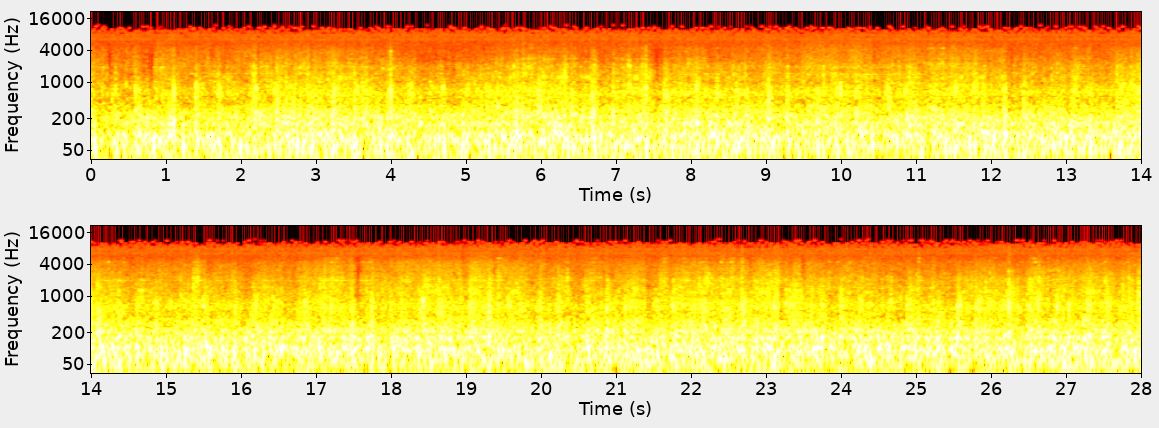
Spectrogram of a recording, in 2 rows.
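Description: East Broad Top narrow-gauge train hauled by steam locomotive No. 15 rolling along, a steady low rumble of wheels on rail with scattered clicks and clatter over the rail joints.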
